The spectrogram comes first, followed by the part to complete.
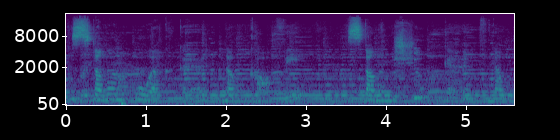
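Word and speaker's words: uachdar: And the way that you say cream in Gaelic is uachgad. So that's uachgad, that's cream.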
